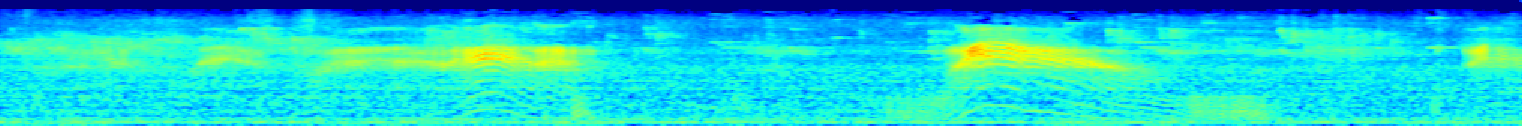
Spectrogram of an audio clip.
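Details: Kittens giving thin, high-pitched mews, several drawn-out, harmonic-rich calls that rise and then fall, spaced a few seconds apart, over a steady low background hum.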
